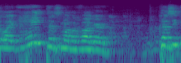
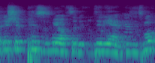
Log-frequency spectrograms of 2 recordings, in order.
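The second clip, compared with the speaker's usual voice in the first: usual speaking voice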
